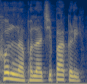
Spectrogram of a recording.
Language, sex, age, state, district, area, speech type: Marathi, male, 18-30, Maharashtra, Ahmednagar, rural, spontaneous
